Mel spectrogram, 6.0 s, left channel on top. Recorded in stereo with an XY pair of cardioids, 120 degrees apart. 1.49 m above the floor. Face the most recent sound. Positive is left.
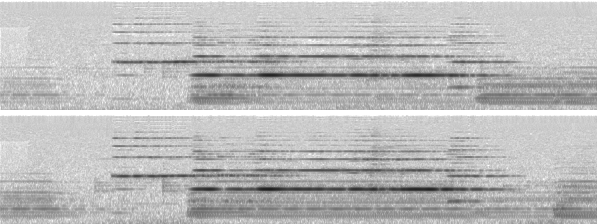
turn(degrees=-60)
